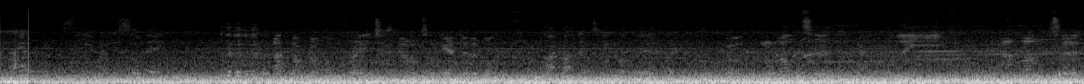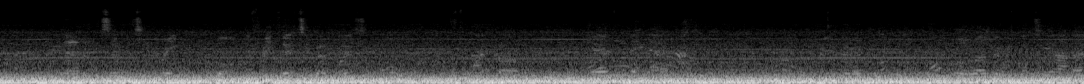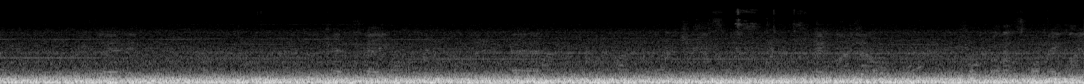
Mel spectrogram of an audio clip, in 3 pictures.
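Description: Steady low roar of an Airbus A350 cabin during climb-out after take-off, the engine and airflow noise heard from a passenger seat, with faint voices in the background.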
